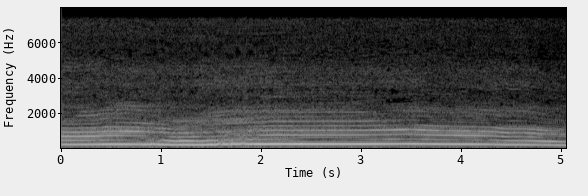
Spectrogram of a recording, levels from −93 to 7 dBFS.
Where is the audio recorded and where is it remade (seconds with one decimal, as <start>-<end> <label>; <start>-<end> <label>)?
0.0-0.9 recorded; 0.9-2.4 remade; 2.4-5.1 recorded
